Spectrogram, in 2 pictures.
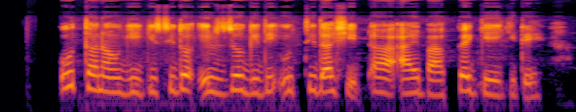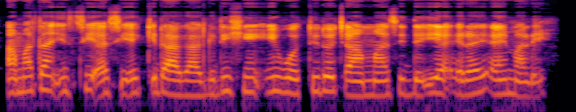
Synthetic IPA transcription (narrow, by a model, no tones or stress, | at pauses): ʔʊt̪ːɐnɐwɡiːɡɪsːɪd̪ɔʔɪɾzɔɡɪd̪ɪʔʊt̪ːɪd̪ɐʃiᶑaːʔɐjbaːpːɛɡiːɡɪt̪e | ʔɐmɐt̪ɐnɪsːɪɐsɪɛkʼːɪd̪aːɡaːɡɪd̪ɪʃɪnɪwɔt̪ːɪd̪ɔt͡ʃʼaːmːaːsɪd̪ɛʔɪjaʔɛɾɐjɐjmɐleː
